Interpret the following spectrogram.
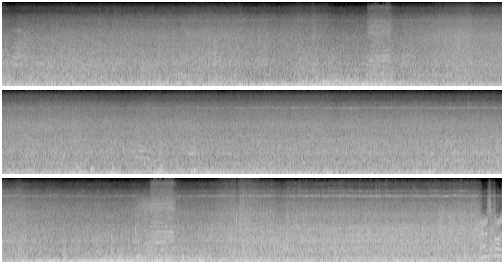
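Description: Log flume ride in motion: a steady rush of water and air noise over a low rumble, with two brief louder bursts of noise, about seven seconds in and again around twenty-three seconds.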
